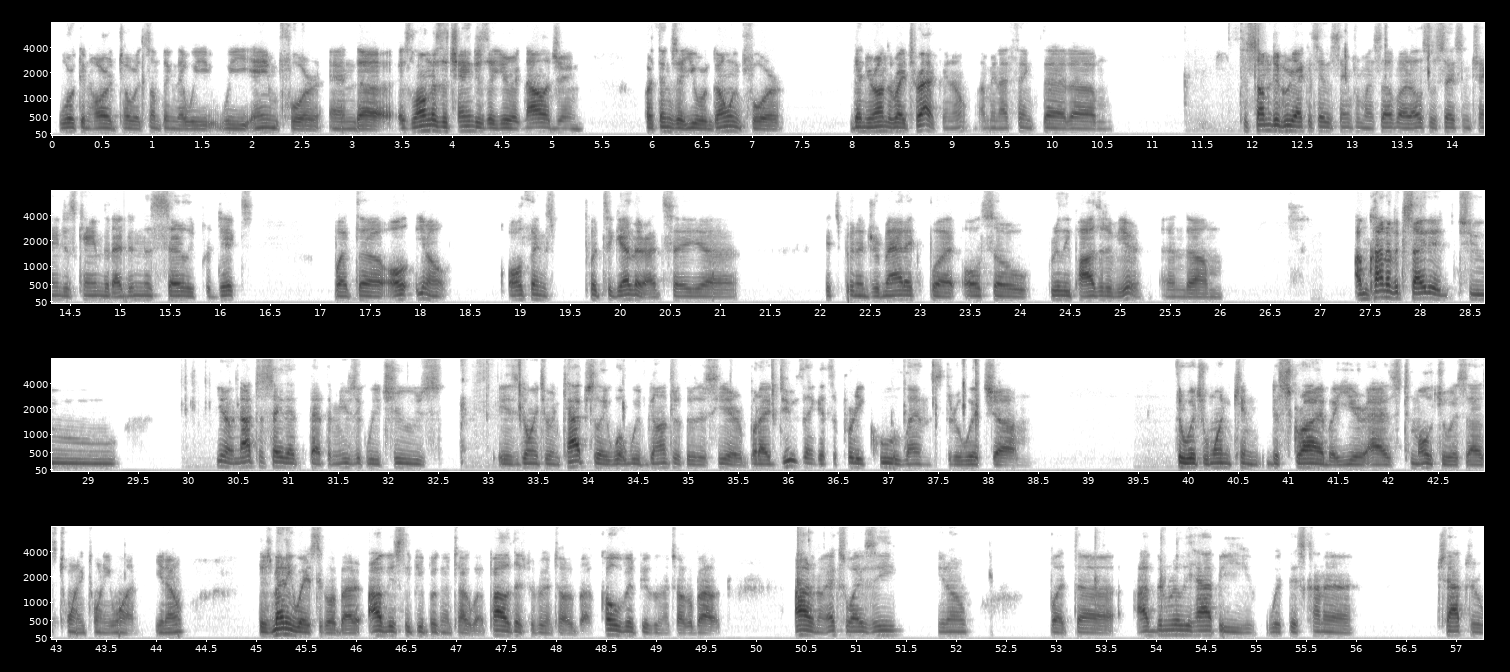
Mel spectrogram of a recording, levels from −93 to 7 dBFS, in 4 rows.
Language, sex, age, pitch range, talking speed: English, male, 20-39, 95-115 Hz, 190 wpm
